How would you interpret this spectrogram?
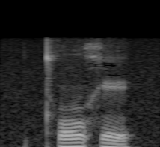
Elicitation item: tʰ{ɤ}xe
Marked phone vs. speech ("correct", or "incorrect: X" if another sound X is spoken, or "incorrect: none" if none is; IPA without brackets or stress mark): incorrect: o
